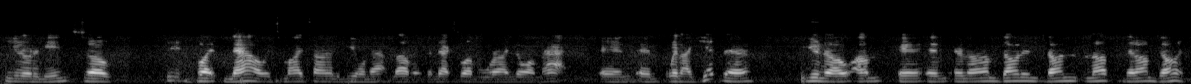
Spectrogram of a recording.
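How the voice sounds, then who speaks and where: A man's voice: medium pitch, flat delivery, moderate pace, highs cut off. A man in his mid-thirties, a fighter, talking in a casual interview, rambling and repeating "you know what I mean". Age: 30s. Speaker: guest fighter.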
